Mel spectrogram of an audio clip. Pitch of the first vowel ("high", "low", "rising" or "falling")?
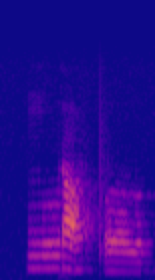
high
